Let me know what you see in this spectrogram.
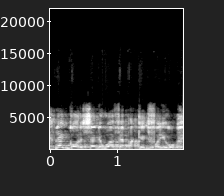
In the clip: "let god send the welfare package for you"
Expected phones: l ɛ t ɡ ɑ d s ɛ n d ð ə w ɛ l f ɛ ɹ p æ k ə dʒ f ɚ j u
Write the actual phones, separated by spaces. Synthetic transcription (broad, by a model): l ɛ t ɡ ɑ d s ɛ n d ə w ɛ f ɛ p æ k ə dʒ f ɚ j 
